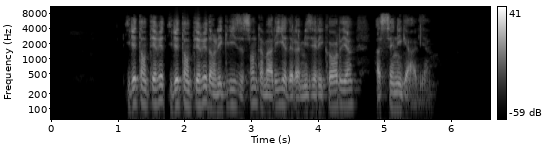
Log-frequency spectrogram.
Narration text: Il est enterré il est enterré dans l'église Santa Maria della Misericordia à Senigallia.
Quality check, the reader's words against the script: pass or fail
pass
